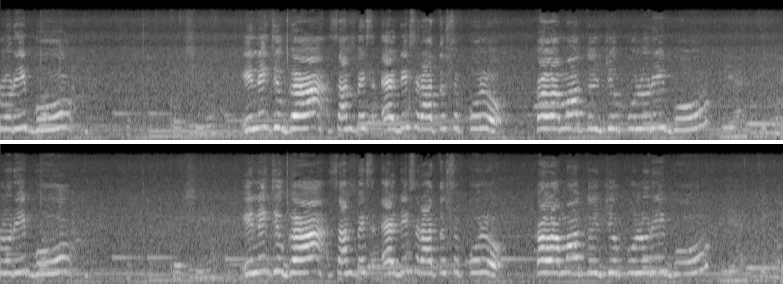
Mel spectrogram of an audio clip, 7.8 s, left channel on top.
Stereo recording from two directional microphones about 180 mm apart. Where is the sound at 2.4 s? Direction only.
10° right (ahead or behind).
